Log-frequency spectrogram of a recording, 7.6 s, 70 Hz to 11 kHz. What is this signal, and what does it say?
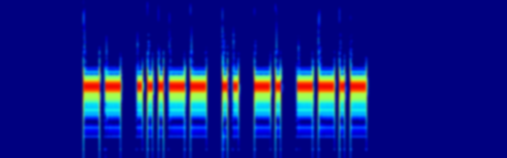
Morse code, heard as a keyed tone, about 15 wpm, 700 Hz. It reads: M3INQ
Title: DXCC-100 Call Signs - 5 Characters - 15wpm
